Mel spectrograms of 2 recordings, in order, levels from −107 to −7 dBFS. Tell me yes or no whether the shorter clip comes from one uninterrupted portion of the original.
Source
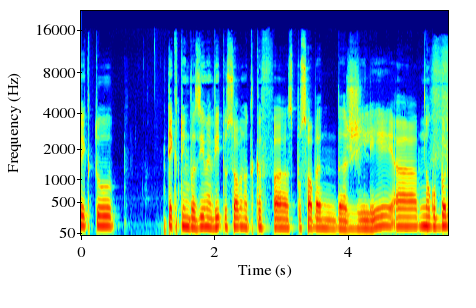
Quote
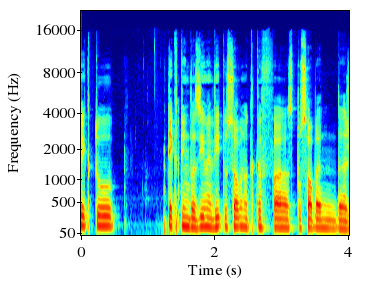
yes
